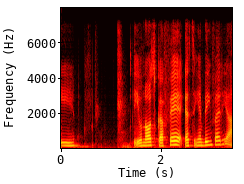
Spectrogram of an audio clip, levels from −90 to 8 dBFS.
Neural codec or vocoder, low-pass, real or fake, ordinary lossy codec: codec, 16 kHz, 2 kbps, X-Codec, HuBERT features, trained on LibriSpeech; 7.2 kHz; fake; none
